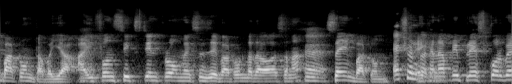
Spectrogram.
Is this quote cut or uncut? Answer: uncut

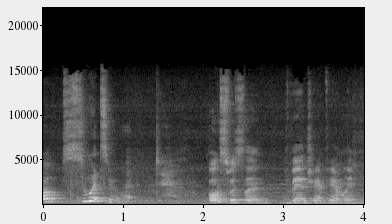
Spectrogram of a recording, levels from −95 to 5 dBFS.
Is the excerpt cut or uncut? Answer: uncut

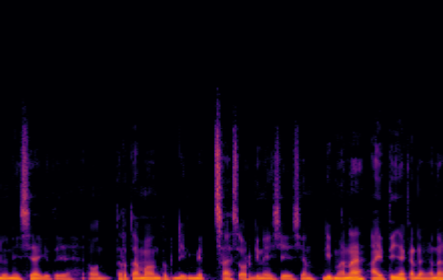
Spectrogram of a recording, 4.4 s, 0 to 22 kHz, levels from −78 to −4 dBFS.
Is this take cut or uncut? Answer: cut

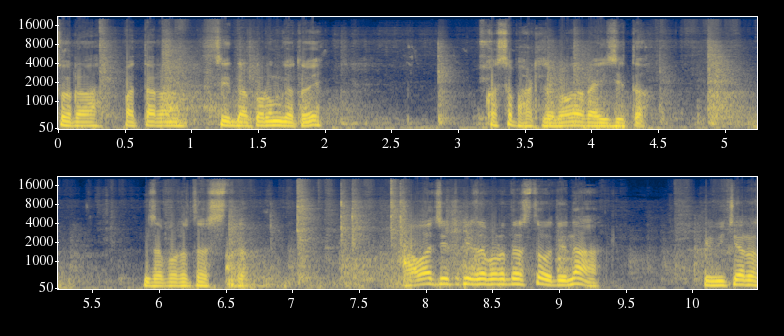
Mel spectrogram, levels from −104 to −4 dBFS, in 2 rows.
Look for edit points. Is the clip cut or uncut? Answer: uncut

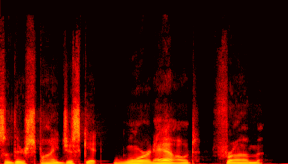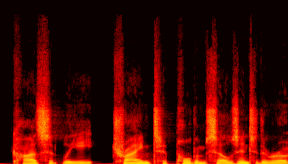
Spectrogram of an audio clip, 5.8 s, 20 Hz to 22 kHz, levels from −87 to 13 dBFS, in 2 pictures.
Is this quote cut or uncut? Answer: cut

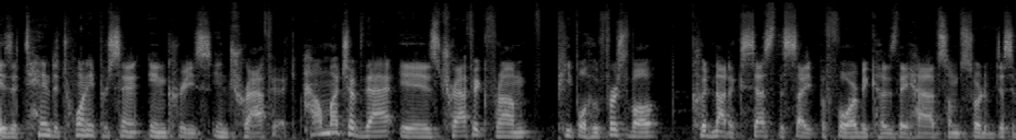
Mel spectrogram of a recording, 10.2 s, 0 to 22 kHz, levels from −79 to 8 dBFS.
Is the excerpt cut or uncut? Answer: cut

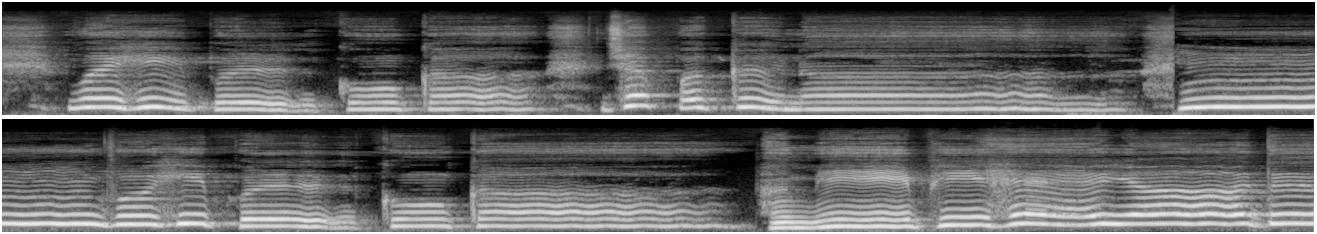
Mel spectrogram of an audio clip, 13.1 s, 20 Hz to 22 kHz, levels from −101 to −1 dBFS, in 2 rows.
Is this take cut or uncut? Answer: cut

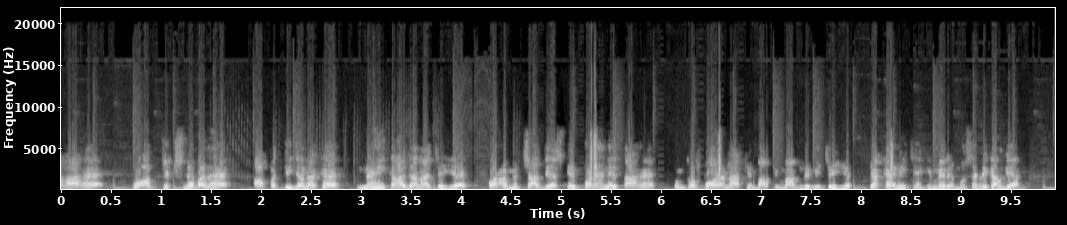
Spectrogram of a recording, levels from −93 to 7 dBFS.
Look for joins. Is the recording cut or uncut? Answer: uncut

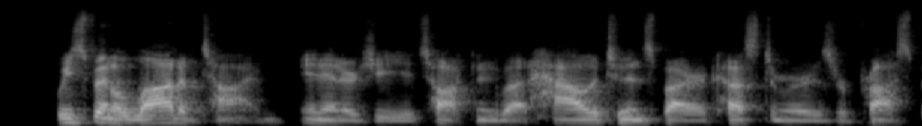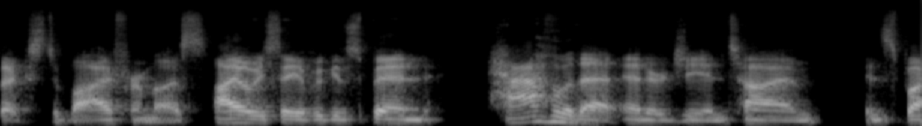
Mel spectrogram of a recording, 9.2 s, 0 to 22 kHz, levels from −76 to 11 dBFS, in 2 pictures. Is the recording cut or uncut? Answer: uncut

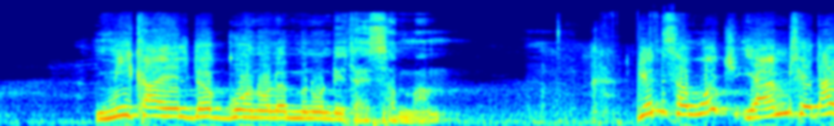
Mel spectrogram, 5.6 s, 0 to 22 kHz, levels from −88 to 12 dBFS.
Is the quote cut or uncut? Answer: cut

